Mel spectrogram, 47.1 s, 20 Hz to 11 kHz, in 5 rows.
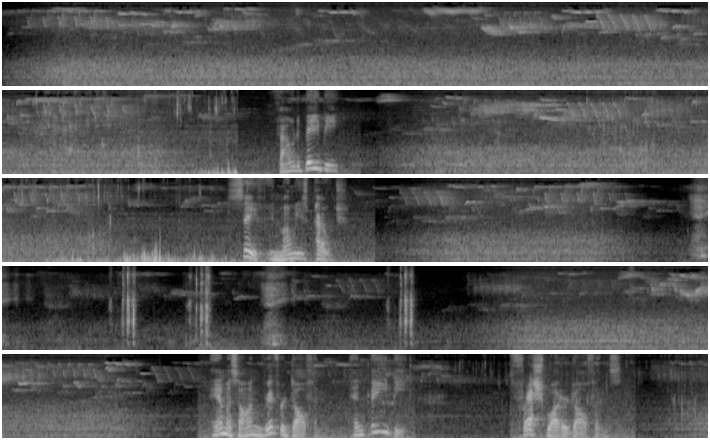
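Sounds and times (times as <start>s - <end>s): birds chirping: 0.0s - 47.0s
water pouring and splashing: 9.7s - 12.6s, 17.1s - 21.9s, 42.6s - 47.0s.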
